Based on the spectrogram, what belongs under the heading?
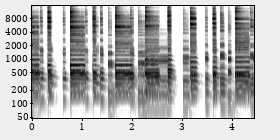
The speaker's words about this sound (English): I also have a clav synthesizer to pay homage to …. Aw. Here it is.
